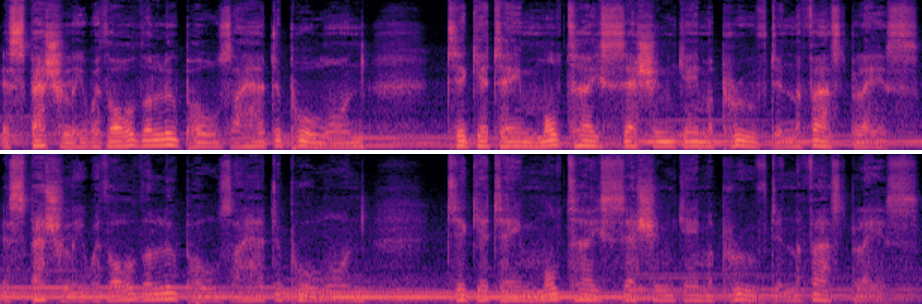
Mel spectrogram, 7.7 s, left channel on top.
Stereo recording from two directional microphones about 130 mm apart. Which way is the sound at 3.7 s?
45° left (ahead or behind).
